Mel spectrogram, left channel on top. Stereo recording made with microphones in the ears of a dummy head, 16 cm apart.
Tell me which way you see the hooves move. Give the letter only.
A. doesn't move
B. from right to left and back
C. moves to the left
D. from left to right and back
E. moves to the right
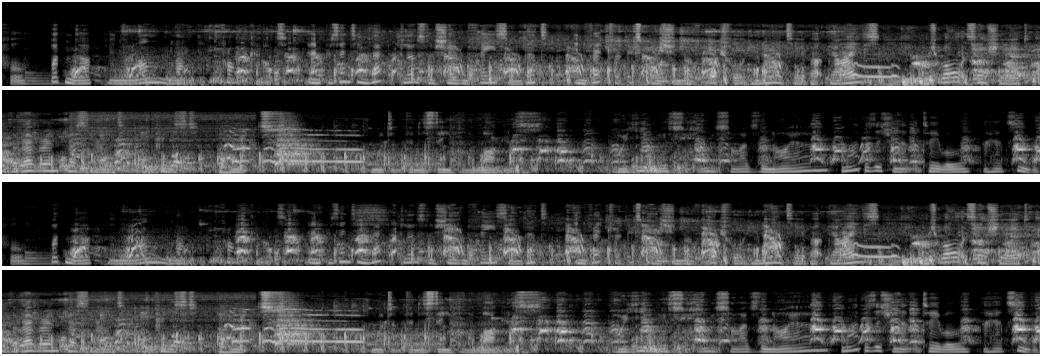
E.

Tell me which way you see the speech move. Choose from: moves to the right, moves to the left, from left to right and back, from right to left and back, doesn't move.
moves to the right.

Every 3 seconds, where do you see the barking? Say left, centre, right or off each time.
right, right, right, centre, right, right, right.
